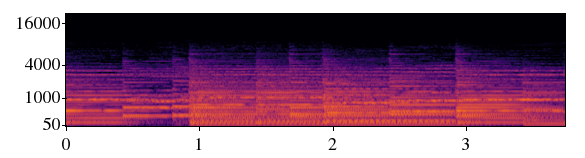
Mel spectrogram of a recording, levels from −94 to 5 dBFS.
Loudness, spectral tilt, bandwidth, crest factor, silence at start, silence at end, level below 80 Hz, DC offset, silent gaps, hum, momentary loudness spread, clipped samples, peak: -32 LUFS; -7.5 dB/octave; 9 kHz; 14 dB; 0 s; 0 s; -56 dBFS; under 0.1%; none; none; 4 LU; under 0.1%; -18 dBFS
